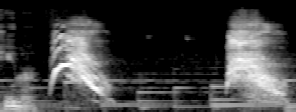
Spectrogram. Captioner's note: PUMA cries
